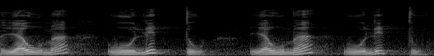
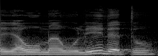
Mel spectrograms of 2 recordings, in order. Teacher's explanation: bacaan dal yang mati itu dimasukkan secara total ke dalam huruf ta. Maknanya dari sudut bacaan, dari sudut sebutan, dal dah tak ada dah. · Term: Idgham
